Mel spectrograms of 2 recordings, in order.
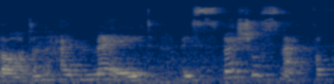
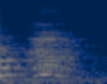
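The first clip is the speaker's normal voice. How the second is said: sharp gasp; 11 semitones higher than usual. Acted. Gasp before blast off.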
